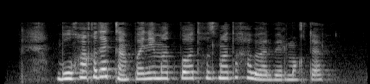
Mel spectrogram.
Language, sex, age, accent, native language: Uzbek, female, 18-24, Farg'ona, Uzbek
